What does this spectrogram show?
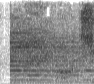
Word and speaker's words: oggi: Viu a pronúncia do GG? Ou melhor, do G. O G no italiano é pronunciado de forma explosiva, né?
